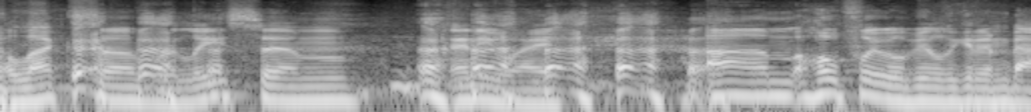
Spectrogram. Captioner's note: laugh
